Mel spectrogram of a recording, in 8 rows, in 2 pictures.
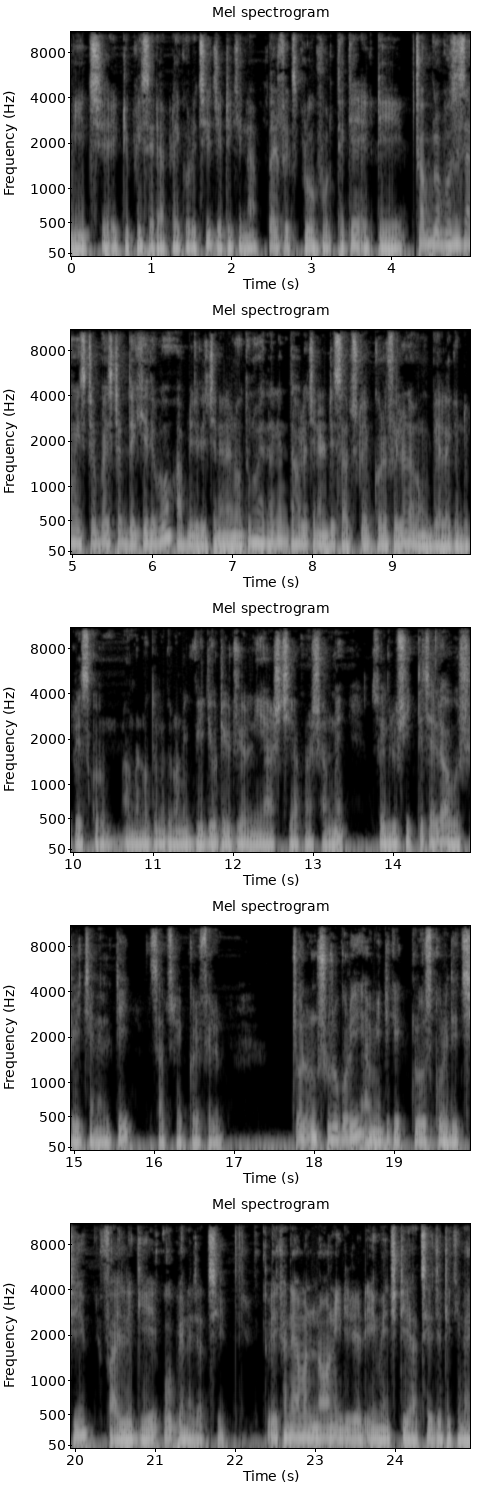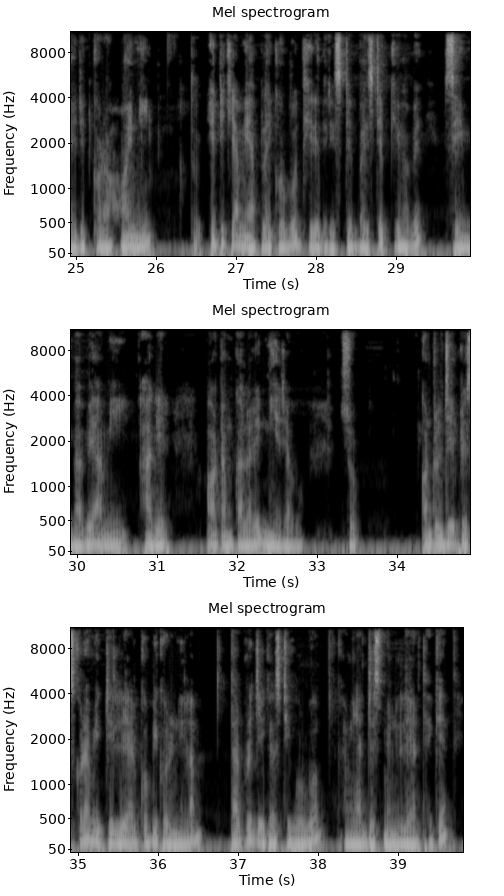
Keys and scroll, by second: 25.3 ctrl+0, 34.1 ctrl+j.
